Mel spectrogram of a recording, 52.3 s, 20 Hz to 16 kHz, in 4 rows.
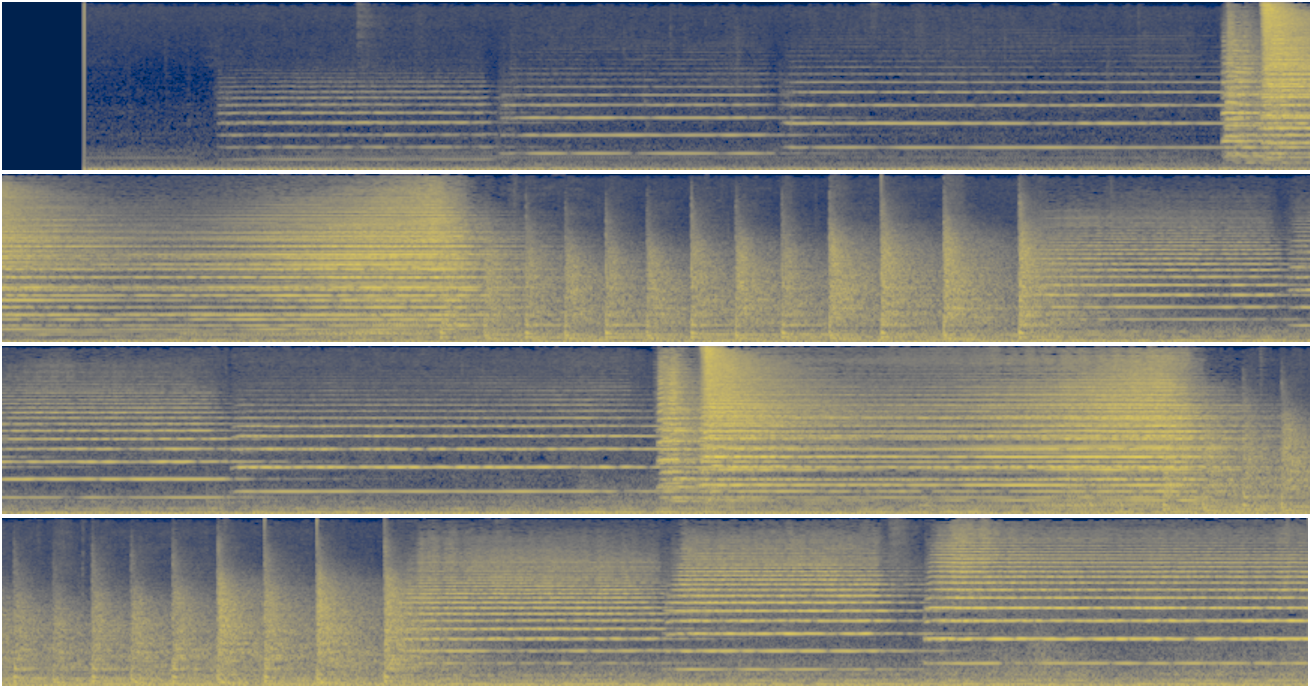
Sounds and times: Music: 0.8s - 52.3s.

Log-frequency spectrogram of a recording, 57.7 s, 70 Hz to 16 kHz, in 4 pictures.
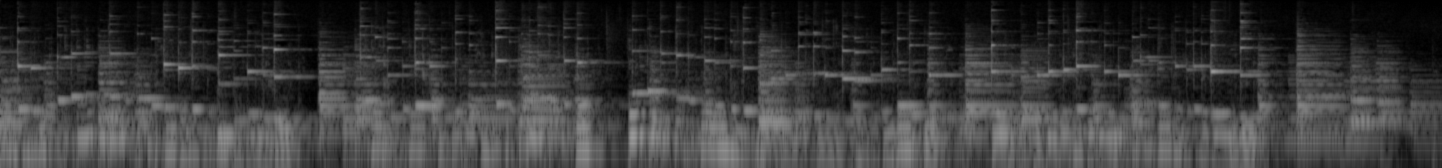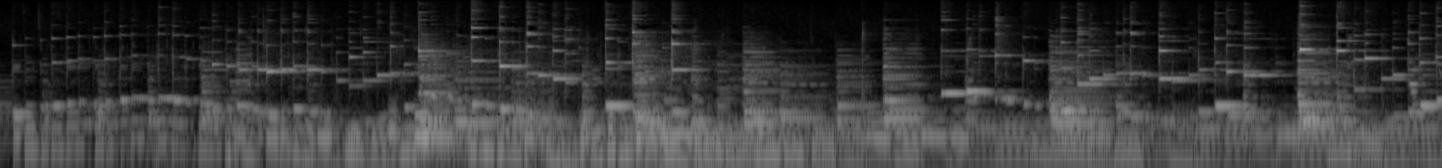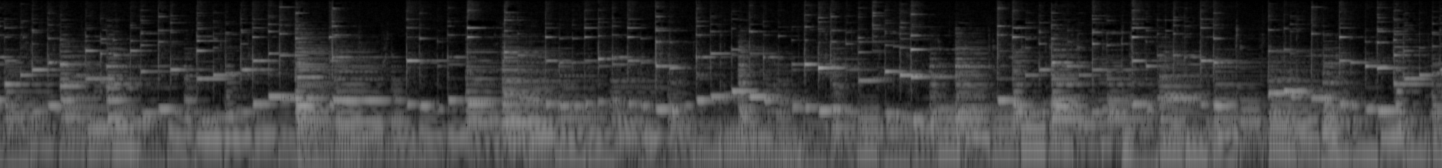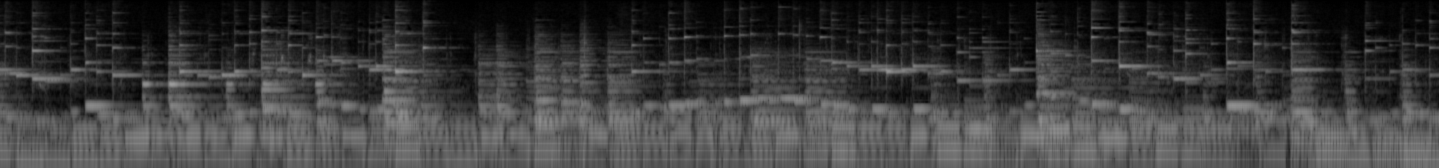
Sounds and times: Marimba, xylophone: 0.0s - 12.8s, 14.5s - 21.6s, 23.8s - 48.2s, 49.2s - 57.6s
Vibraphone: 0.0s - 12.8s, 14.5s - 21.9s, 23.8s - 48.3s, 49.2s - 57.6s.

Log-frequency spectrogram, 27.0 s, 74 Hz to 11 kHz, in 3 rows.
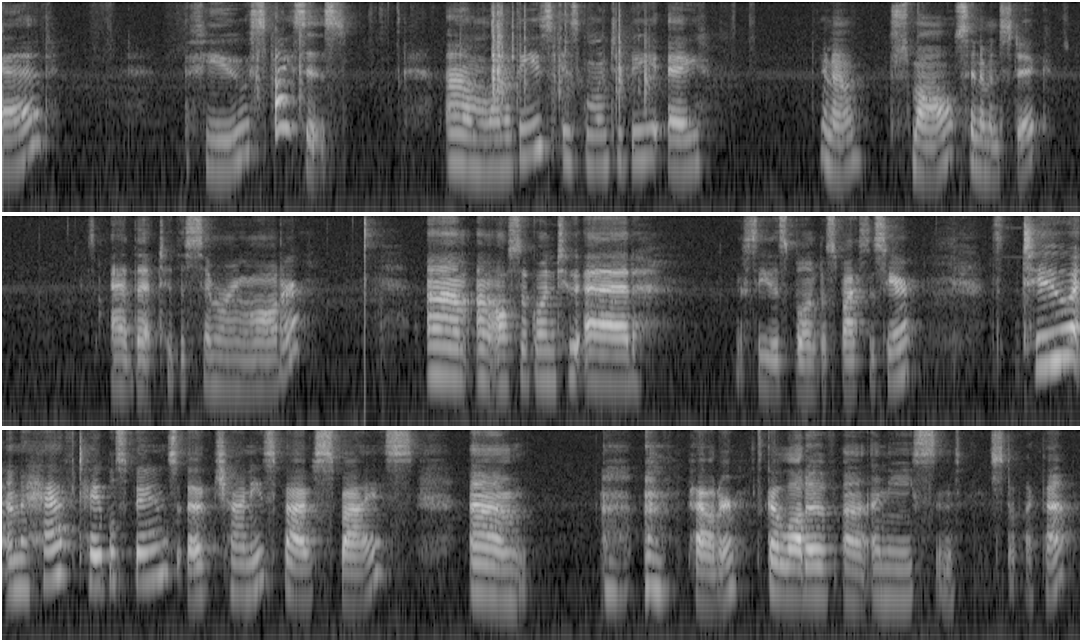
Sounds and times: Speech: 0.0s - 0.5s, 1.5s - 2.9s, 3.7s - 5.9s, 6.8s - 8.8s, 9.8s - 11.6s, 12.5s - 14.4s, 15.1s - 16.6s, 17.5s - 22.4s, 23.0s - 26.9s
Inside, small room: 0.0s - 26.9s.

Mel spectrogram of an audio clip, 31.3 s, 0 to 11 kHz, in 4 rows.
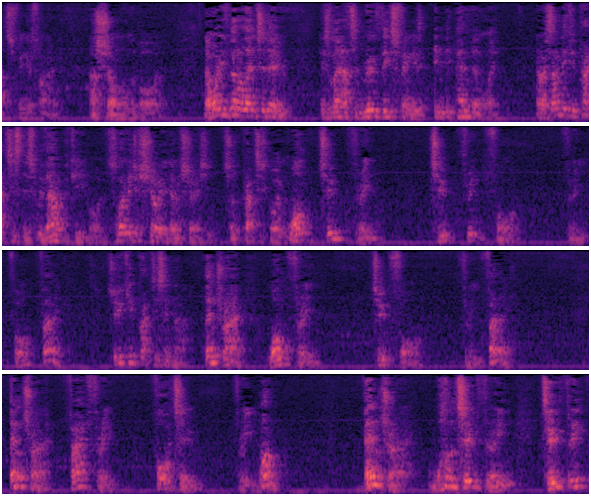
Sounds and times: Speech: 0.0s - 20.0s, 20.6s - 22.6s, 23.6s - 27.4s, 28.2s - 31.3s.

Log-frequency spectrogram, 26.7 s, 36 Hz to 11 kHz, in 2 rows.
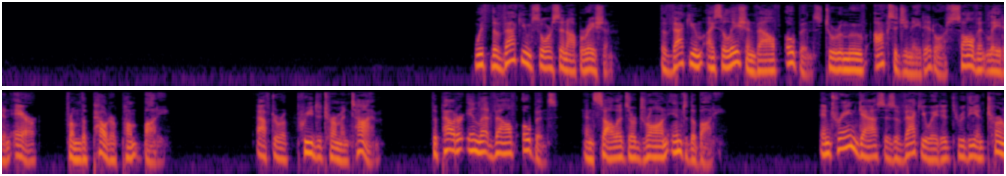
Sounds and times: Speech: 6.3s - 8.2s, 8.8s - 15.6s, 16.7s - 18.5s, 19.1s - 23.1s, 24.2s - 26.7s.

